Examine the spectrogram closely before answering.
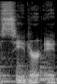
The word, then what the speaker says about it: CEDR: Did I pronounce it CEDR, right?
